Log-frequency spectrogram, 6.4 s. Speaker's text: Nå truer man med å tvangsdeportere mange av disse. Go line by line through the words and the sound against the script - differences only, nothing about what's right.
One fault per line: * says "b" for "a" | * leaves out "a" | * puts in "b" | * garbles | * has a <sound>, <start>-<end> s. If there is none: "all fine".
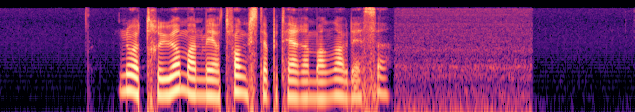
all fine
